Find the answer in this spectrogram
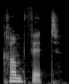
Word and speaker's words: comfit: preserved with sugar and that one is pronounced comfit so uh yeah is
